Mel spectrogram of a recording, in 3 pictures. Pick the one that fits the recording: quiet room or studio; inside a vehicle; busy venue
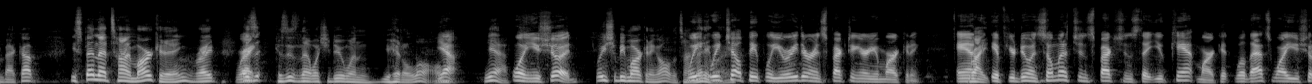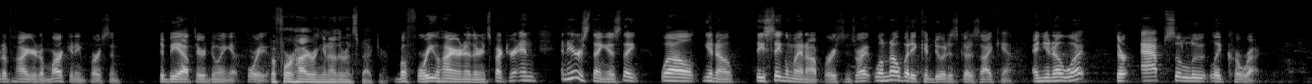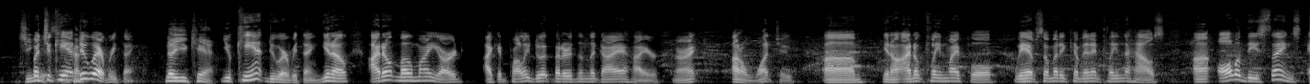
busy venue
